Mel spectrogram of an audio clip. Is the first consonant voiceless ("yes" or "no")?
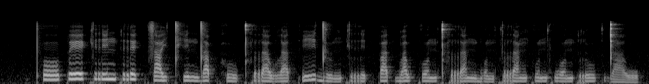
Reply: yes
